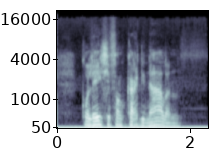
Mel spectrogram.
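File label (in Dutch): "college van kardinalen", Dutch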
